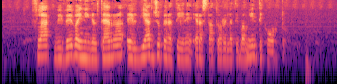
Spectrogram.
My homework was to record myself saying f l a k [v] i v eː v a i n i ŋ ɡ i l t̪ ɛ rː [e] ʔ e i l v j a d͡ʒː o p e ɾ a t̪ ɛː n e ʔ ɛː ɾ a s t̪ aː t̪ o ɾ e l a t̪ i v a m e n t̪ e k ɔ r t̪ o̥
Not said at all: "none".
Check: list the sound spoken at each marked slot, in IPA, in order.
v, a

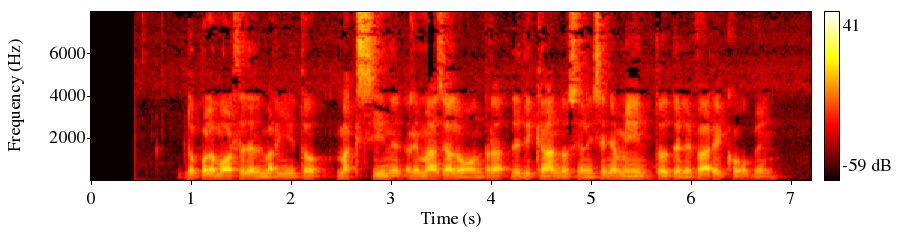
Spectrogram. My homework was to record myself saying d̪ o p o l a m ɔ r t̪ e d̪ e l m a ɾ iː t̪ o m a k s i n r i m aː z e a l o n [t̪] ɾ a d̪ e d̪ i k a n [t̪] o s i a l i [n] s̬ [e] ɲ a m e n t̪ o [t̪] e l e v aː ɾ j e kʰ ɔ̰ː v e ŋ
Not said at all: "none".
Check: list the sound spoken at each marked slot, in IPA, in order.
d̪, d̪, n, e, d̪

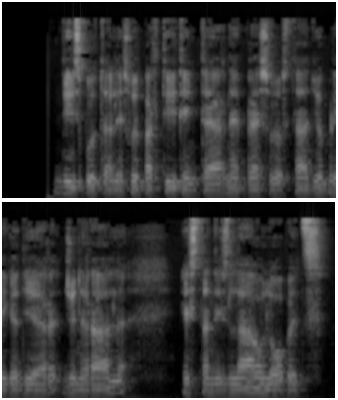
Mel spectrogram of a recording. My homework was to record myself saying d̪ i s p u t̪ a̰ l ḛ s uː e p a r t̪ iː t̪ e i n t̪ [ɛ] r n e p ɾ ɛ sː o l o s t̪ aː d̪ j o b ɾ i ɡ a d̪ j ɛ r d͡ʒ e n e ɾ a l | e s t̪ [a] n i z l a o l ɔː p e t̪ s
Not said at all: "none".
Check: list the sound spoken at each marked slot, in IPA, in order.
ɛ, a

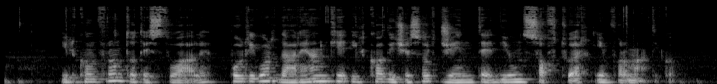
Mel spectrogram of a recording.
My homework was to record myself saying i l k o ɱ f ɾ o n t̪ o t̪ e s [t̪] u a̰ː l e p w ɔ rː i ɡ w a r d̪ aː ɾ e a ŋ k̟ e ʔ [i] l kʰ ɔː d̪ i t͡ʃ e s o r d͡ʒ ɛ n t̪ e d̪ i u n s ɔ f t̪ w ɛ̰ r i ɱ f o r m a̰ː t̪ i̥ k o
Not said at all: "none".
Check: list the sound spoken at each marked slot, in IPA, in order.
t̪, i

